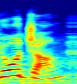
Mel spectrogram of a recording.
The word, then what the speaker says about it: Hyojeong: So, welcoming her on Mirchi Plus, this is Hyojeong. I pronounced her name right?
